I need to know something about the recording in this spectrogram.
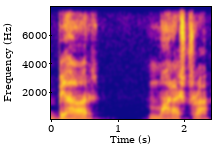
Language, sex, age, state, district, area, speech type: Urdu, male, 18-30, Jammu and Kashmir, Srinagar, rural, spontaneous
